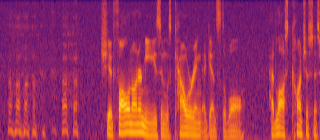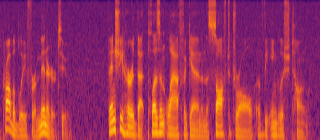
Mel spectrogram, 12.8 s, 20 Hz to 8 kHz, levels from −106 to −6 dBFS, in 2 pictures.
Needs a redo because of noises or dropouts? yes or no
yes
